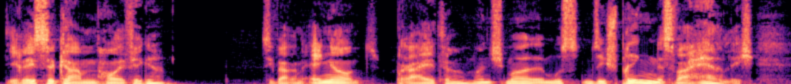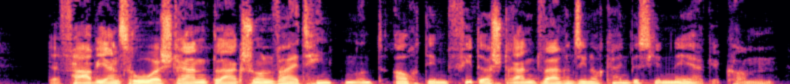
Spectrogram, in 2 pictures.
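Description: A man's voice: mid-range voice, very animated, moderate pace, gravelly, husky. A man reading literary prose aloud in a staged reading, telling it dramatically and expressively. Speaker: reader.

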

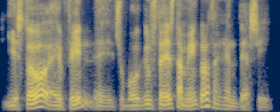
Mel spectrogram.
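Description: A man's voice: low-pitched, fast talker, dry recording, clean studio sound. A man with an accent from Spain, hosting a podcast and telling his listeners an anecdote in a casual monologue, acting out the lines of the people in it. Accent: Spanish from Spain. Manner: animated storytelling, acting out dialogue. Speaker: podcast host.

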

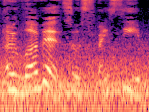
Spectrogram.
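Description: A woman with a slightly high voice chats slowly through a mouthful of food, chewing as she talks. She sounds relaxed and chatty in a casual eating vlog. Loud traffic noise surrounds her, and she sits a little back from the mic. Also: recorded from a distance. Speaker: food vlogger.

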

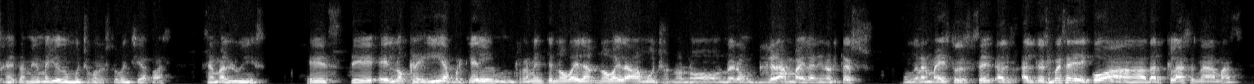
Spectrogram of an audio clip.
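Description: A man's voice: medium pitch, normal speed, faint music behind. A man, a salsa dancer, telling a long story as a guest on a live-stream interview over video call, with lots of fillers. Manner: rambling, storytelling with many fillers. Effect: lo-fi video call audio. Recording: dull lo-fi video call audio.

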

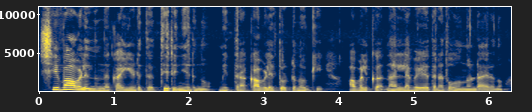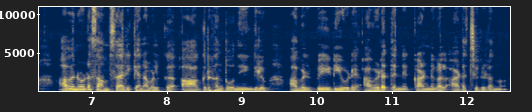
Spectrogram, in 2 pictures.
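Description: A woman narrating a romance story aloud in a soft, quiet, even reading voice. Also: fairly low pitch, dull audio.

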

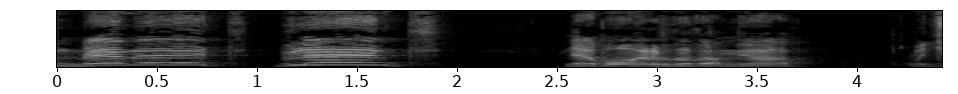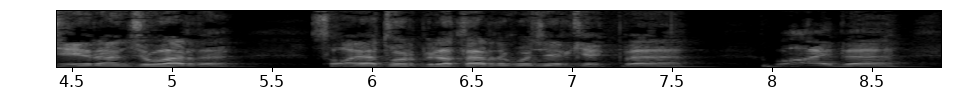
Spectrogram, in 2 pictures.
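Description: A middle-aged man from Turkey telling old local stories in a lively, exclamatory, casual way. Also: sits high. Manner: animated, exclamatory, lively storytelling. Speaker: local vlogger reminiscing. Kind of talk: casual nostalgic monologue.

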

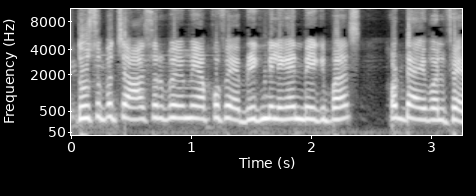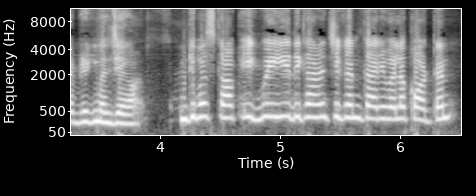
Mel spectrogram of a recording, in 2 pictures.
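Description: A shopping vlogger chats her way around an outdoor street market, phone in hand, saying each price again for viewers. Her voice sits high with a darkish tone, and she talks fast.

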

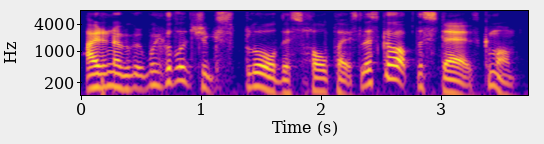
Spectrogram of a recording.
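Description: A man's voice: fairly high pitch, sing-song, fast talker. A young man giving casual, playful commentary while playing a game with a friend, humming and yelping as he goes. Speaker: gamer.

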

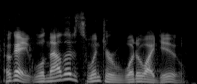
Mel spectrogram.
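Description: Streaming from a computer indoors, this man in his thirties mutters through casual gameplay commentary, repeating himself and hesitantly thinking aloud. He speaks fast, in a mid-range voice with big pitch swings and a sharp tone.

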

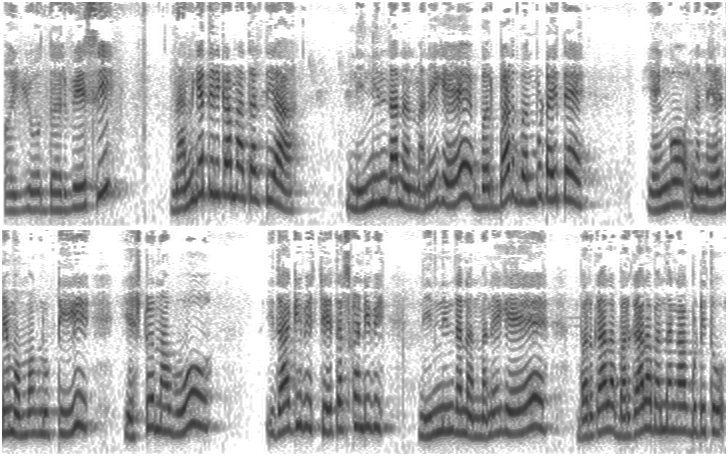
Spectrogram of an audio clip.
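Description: A woman voicing a shrill, cursing old village grandmother in a cartoon, with a North Karnataka Kannada accent. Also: animated, very fast, hardly any pauses, muffled recording. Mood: scolding. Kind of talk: cartoon voice acting.

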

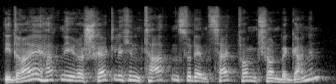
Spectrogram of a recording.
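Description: An actor playing a coolly precise professor-detective in a radio play, questioning in a formal, probing way. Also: male voice, high-pitched, very animated, fairly quick. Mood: analytical. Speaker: voice actor in audio drama.

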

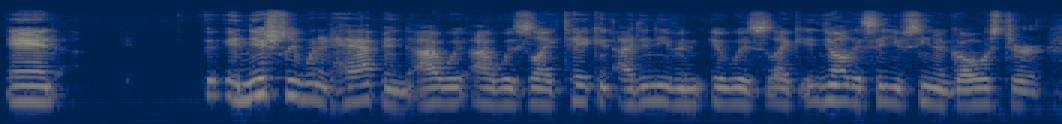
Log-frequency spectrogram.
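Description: A middle-aged man telling a personal testimony on a podcast, earnest and halting, often restarting and repeating words. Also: a little high, fairly even intonation.

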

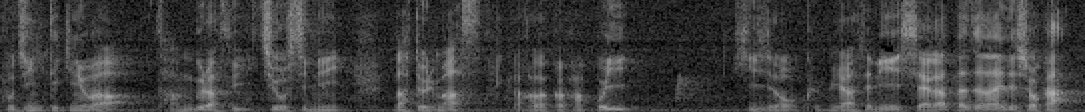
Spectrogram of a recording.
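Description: A man's voice: brisk, slight background noise. A man in his thirties, an eyewear shop worker, giving a formal, courteous product presentation into a phone camera in a small shop. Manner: formal, courteous, lively rises in pitch. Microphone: phone camera at arm's length.

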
